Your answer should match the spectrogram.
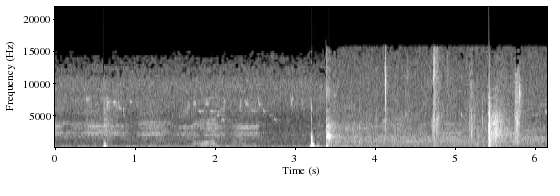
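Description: Quiet open-air background with a couple of softer thumps, then a single sharp, loud thud of a boot kicking an Australian rules football about five and a half seconds in.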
